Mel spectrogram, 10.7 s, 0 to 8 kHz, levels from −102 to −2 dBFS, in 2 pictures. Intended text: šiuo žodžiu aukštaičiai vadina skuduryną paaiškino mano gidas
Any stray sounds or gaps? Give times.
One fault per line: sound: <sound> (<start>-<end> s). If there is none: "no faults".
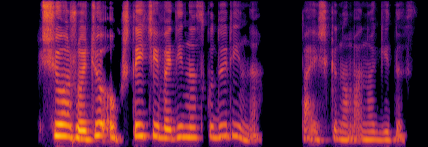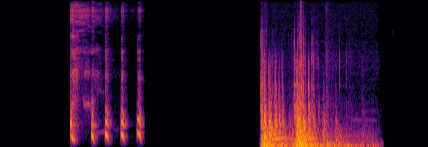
sound: laugh (6.2-7.2 s)
sound: thud (8.6-10.1 s)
